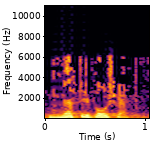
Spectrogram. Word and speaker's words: Mephibosheth: In case you're curious, the right pronunciation is Mephibosheth.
